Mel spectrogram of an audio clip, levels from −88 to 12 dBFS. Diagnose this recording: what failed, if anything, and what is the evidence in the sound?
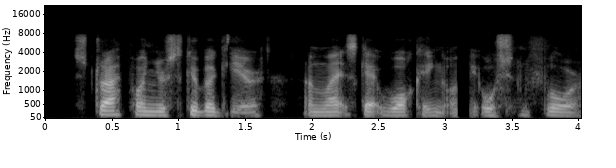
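Network stage: lost AMR speech frames. After "on your scuba", one lost frame leaves a brief dip or warble from 1.37 to 1.56 s. After "and let's get walking", a five-frame run drops to near silence from 3.09 to 3.22 s. Radio errors corrupted the frames. The AMR-WB decoder then repeated the last pitch and vocal tract settings at falling gain.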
